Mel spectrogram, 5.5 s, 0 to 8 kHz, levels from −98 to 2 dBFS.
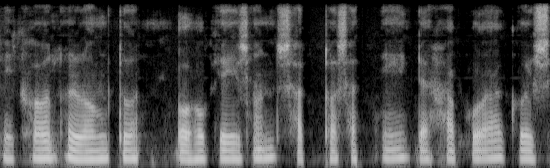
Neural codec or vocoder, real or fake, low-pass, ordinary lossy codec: codec, 16 kHz, 2 kbps, FunCodec, trained on LibriTTS, 25 frames a second; fake; 7.2 kHz; none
